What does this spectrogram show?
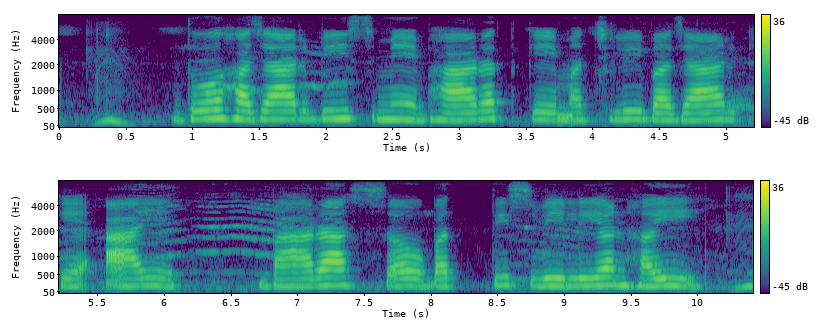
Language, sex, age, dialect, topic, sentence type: Magahi, female, 31-35, Southern, agriculture, statement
